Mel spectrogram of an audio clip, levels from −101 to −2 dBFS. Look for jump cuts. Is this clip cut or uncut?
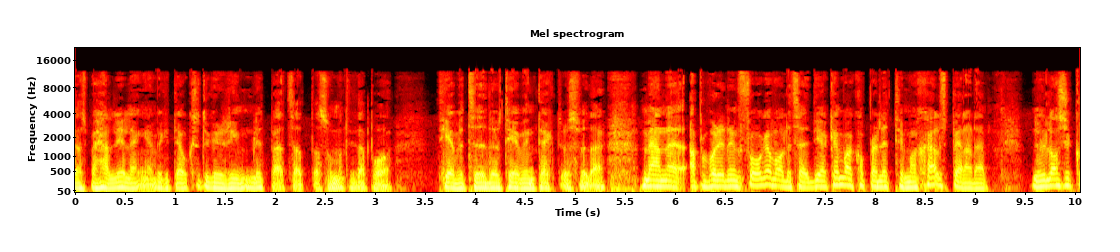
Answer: uncut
